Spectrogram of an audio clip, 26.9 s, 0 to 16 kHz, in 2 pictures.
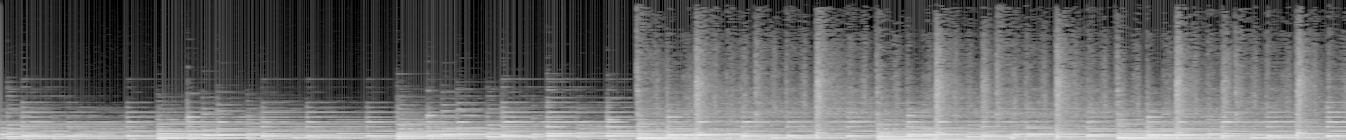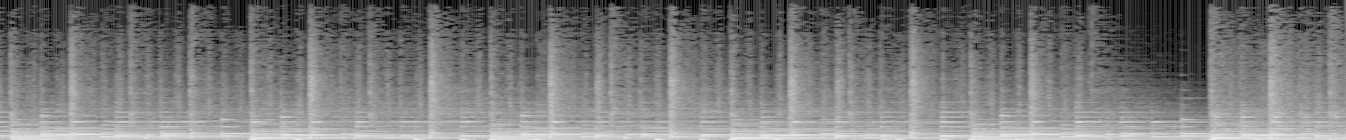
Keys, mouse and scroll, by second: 1.7 F4, 25.9 alt+middle click.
